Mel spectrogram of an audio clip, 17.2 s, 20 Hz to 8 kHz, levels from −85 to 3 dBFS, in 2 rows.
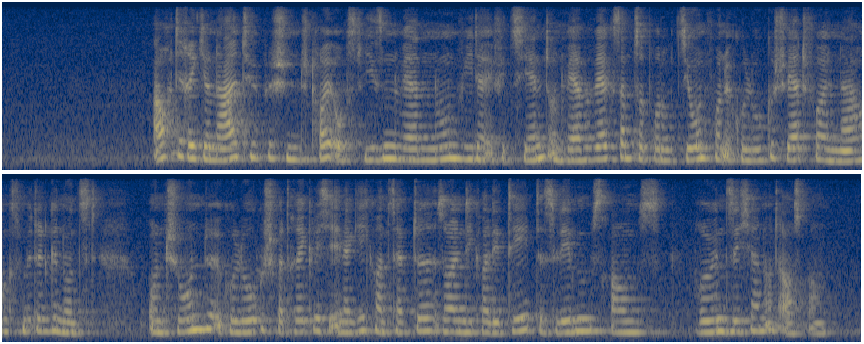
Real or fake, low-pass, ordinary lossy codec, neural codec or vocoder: real; 7.2 kHz; none; none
